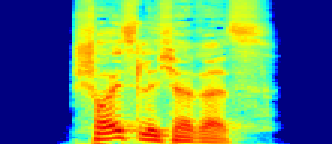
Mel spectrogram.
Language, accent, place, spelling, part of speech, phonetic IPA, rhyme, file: German, Germany, Berlin, scheußlicheres, adjective, [ˈʃɔɪ̯slɪçəʁəs], -ɔɪ̯slɪçəʁəs, De-scheußlicheres.ogg
- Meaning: strong/mixed nominative/accusative neuter singular comparative degree of scheußlich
